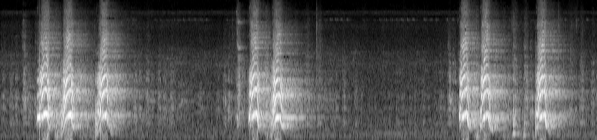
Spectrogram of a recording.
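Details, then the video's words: Labrador Retriever barking angrily in three bursts, each of two or three rapid harsh barks, separated by pauses of about two seconds of quiet. "Angry Labrador barking sounds"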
